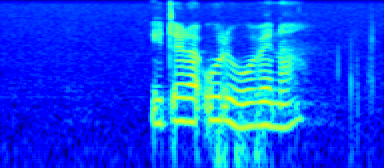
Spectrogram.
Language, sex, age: Venda, female, 24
